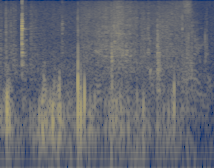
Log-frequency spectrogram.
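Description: A few light knocks and rustles as a pole and gear are handled aboard a small boat, over a low rumble of wind on the microphone.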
